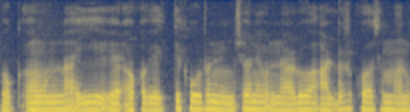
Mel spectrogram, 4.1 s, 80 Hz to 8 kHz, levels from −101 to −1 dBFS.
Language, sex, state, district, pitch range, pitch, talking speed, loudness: Telugu, male, Andhra Pradesh, Krishna, 130-140 Hz, 135 Hz, 160 wpm, -14 LUFS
